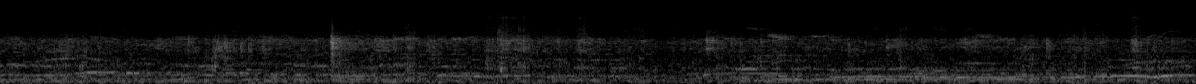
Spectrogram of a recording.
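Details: Plucked-string music plays throughout over a quiet background, with no animal voice.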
